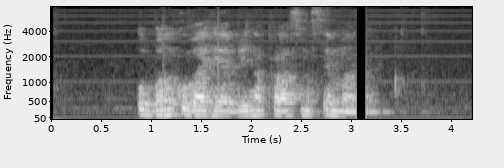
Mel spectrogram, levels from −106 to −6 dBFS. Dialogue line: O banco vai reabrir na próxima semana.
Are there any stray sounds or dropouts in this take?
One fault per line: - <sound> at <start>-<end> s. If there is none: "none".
- dropout at 3.1-3.2 s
